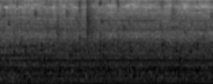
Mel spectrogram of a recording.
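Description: A Cowsar countertop ice maker draws water up with a faint, steady trickling flow over a low pump hum, heard alone and quiet.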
